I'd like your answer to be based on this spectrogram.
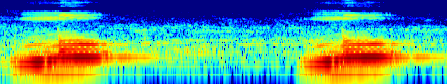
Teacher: الحرف المضموم التباعد مع انضمام للشفتين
